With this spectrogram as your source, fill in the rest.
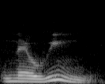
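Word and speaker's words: נביאים: Se pronuncia Neuvin, ¿verdad?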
